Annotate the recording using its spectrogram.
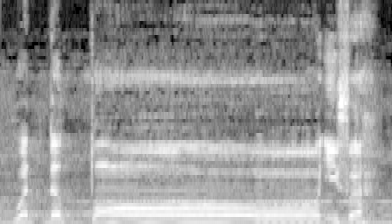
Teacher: idgham masukkan ke huruf yang terletak sesudahnya seakan-akan huruf ta itu tidak ada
